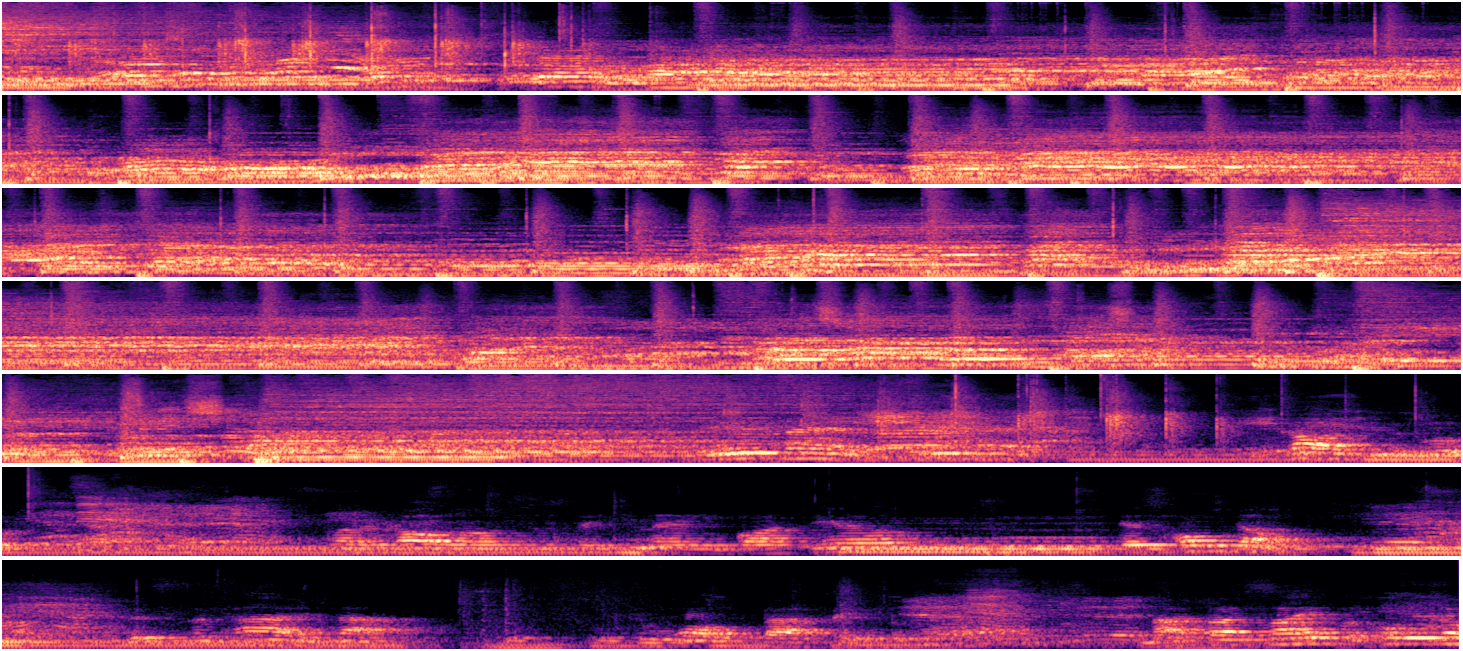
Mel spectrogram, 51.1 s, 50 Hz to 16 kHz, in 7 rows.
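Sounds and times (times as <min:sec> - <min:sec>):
instrumental accompaniment: 0:00.0 - 0:48.8
choir singing gospel: 0:00.0 - 0:51.0.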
